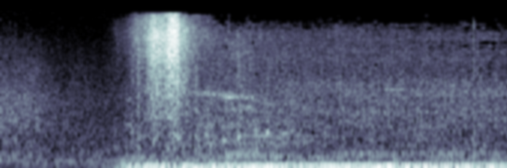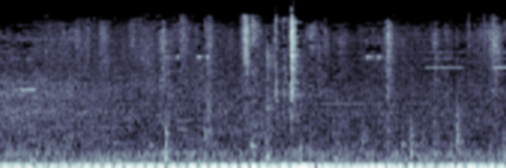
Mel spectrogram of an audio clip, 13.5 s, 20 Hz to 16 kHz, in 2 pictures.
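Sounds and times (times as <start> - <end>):
street traffic rumble: 0.0 - 13.5
vehicle whooshing past: 1.3 - 5.8.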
